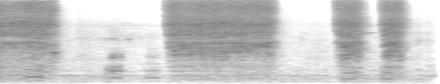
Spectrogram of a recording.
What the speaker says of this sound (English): we're gonna go in with the hairspray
